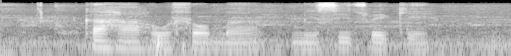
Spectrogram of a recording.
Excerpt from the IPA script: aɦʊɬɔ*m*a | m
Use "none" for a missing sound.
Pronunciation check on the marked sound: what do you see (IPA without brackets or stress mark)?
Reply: m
